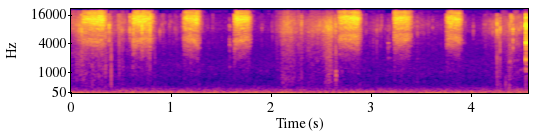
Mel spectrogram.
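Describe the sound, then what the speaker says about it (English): An aerosol can sprays black paint onto a RAM 1500 emblem in repeated close hissing bursts with short pauses between them. "we'll go ahead and we'll spray the front one"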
